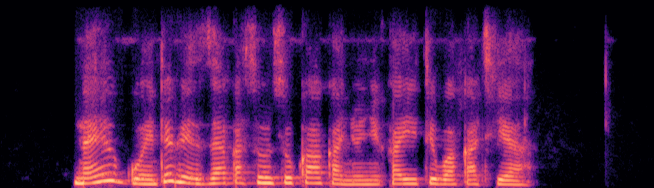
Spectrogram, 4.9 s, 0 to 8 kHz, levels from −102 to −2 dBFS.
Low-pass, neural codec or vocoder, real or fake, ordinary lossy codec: 7.2 kHz; none; real; Opus, 24 kbps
